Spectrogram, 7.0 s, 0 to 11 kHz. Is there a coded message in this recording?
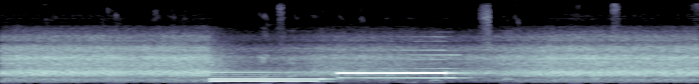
Yes: aircraft SELCAL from 2.1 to 4.5 s, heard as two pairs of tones, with radio static, room echo and speech in Assamese. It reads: DJ-LS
